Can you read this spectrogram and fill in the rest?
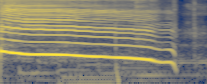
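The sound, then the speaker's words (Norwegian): A voice imitates a coffee grinder with one long, loud, buzzy whine that drifts slowly downward in pitch, then dips sharply and cuts off, leaving near silence. “Og så går jeg til coffeegrinderen, og så trykker jeg, og så lager han bare sånn”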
